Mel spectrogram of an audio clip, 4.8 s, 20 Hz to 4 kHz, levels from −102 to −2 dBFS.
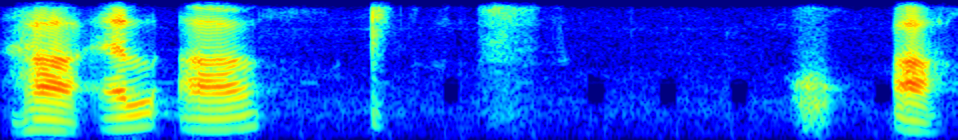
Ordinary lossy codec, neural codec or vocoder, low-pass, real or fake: Opus, 64 kbps; none; 3.6 kHz; real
